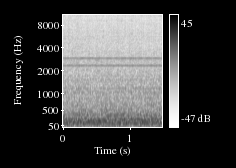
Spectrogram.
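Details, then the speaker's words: Old R-22 Goodman AC that was running but not cooling, after service: loud steady low hum and fan rush, even and unbroken. The compressor is rough and noisy but running. "All I care about. Noisy, but still running."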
